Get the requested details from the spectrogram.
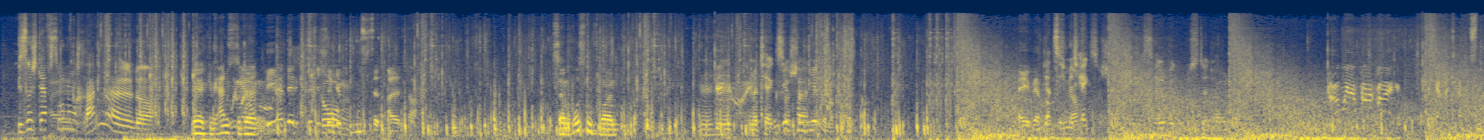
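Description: Footsteps shuffle on stone nearby.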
